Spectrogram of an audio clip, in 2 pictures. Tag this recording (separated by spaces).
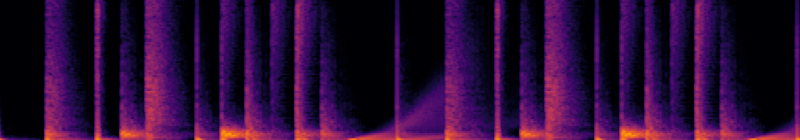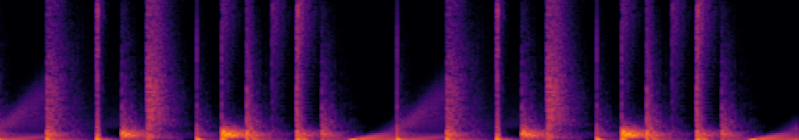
electronic loop percussion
